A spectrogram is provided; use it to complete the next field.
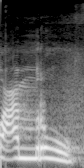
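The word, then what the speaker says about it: عمرو: tulisan di Arab ya kalau ibu-ibu baca Abdullah Ibnu Umar itu habis ro enggak ada wawya tapi kalau habis ro ada w maka dibacanya Abdullah Ibnu Amru tulisulis ini kaidah yang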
